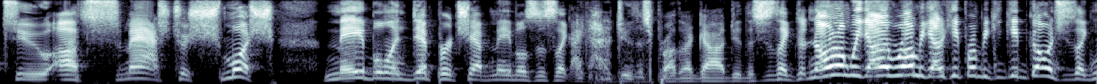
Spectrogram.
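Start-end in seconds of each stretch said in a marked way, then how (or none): 3.9-5.1 low, soft retold resolve; grave resolve. Mabel tells her brother she must do it, quietly resolved. 5.3-7.0 high, urgent mock pleading; frantic urging. Dipper begs his sister to keep running, mock frantic.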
